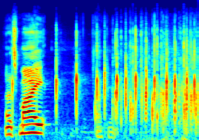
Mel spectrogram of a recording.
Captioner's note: applause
